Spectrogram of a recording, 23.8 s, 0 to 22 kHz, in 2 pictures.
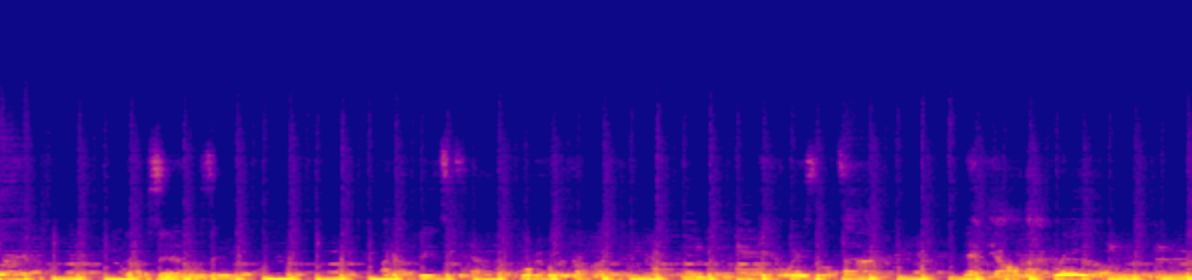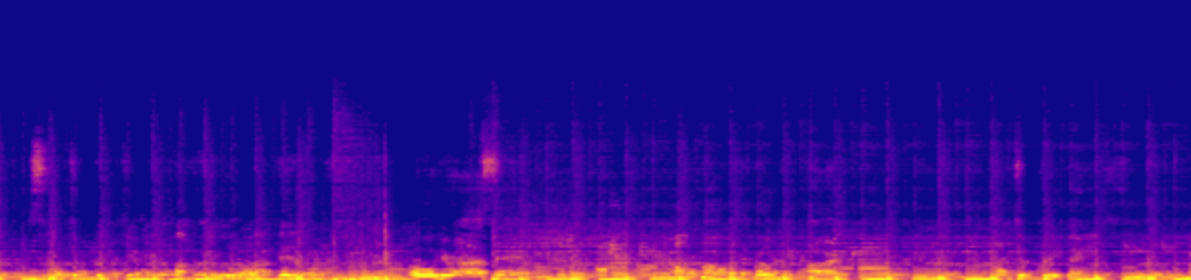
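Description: Live band playing amplified music: electric guitars over a steady drum beat, with mostly no vocals. The beat drops out for a moment about 16 seconds in, then the band comes back in.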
